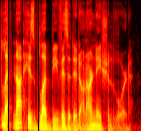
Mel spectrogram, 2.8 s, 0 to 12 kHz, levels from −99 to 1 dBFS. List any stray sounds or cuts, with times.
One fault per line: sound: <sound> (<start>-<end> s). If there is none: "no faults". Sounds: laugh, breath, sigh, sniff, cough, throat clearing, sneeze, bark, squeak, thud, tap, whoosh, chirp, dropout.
sound: dropout (0.1-0.2 s)
sound: dropout (0.8-0.8 s)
